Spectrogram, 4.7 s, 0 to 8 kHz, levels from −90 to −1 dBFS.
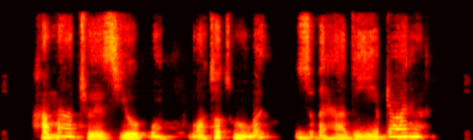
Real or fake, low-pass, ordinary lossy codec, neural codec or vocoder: fake; 7.2 kHz; MP3, 64 kbps; codec, 24 kHz, 0.9 kbps, WavTokenizer, medium music audio release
